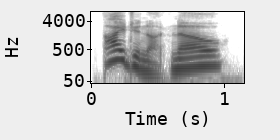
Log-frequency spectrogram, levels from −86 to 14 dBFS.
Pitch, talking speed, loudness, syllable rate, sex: 150 Hz, 210 wpm, -18 LUFS, 4.4 syllables/s, male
